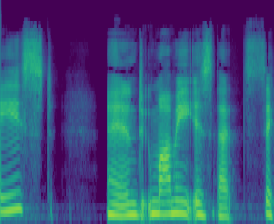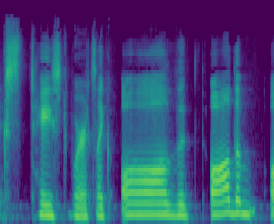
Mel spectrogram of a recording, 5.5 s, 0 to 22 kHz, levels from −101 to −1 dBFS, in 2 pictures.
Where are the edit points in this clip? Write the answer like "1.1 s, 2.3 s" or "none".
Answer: 2.1 s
